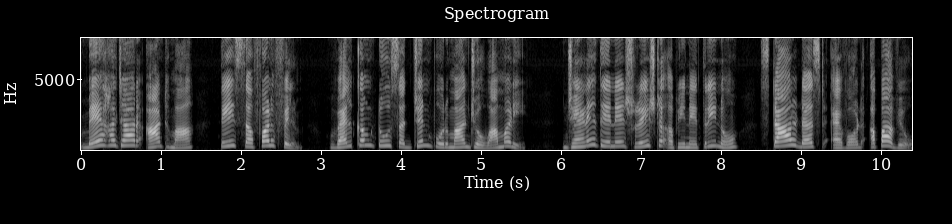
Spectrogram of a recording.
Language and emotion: Gujarati, neutral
